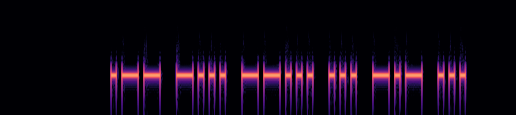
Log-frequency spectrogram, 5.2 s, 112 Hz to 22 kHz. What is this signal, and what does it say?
Morse code, heard as a keyed tone, about 22 wpm, 700 Hz. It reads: WB7SKS
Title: USA Call Signs - 6 Characters - Repeated 3x - 22wpm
